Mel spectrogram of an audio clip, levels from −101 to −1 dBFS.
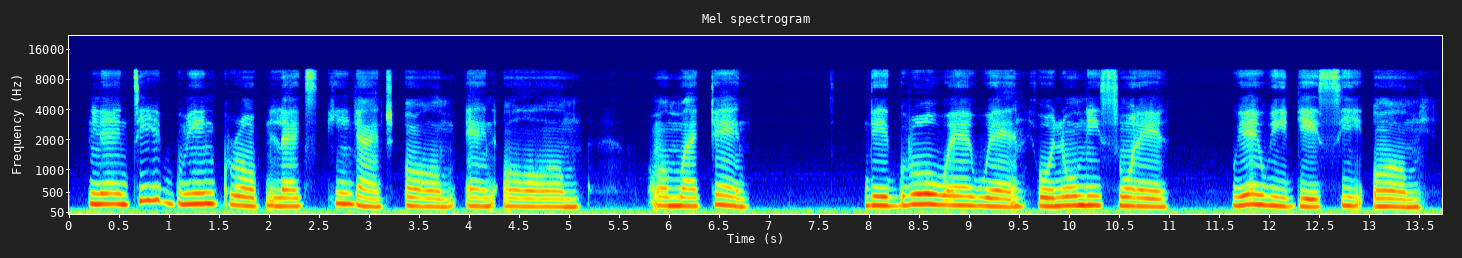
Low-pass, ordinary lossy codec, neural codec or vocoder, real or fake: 9.9 kHz; none; autoencoder, 22.05 kHz, a latent of 192 numbers a frame, VITS, trained on many speakers; fake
